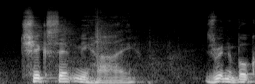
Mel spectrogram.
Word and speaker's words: Csikszentmihalyi: with an almost unpronounceable name, which I can pronounce. Csikszentmihalyi.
